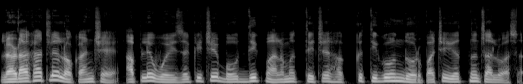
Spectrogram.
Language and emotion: Goan Konkani, neutral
